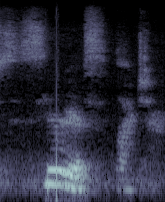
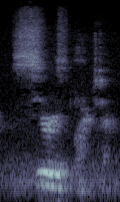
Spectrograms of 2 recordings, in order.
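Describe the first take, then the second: First: Said in the usual way. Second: Softer, hushed repeat for effect; hushed emphasis. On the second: Real, not acted. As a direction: drop to a near-whisper for weight. Repeats phrase for grave effect.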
